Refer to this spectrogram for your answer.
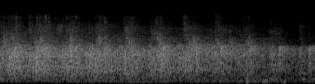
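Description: Sustained applause from an audience clapping for the Lord, a dense, steady crackle of many hands clapping at an even, fairly loud level throughout, with no voices standing out.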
